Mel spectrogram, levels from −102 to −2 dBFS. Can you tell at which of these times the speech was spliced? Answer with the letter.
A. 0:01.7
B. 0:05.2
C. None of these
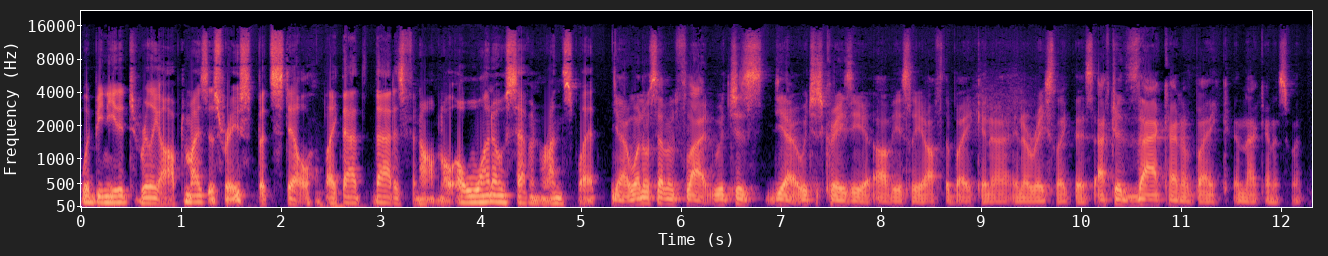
B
